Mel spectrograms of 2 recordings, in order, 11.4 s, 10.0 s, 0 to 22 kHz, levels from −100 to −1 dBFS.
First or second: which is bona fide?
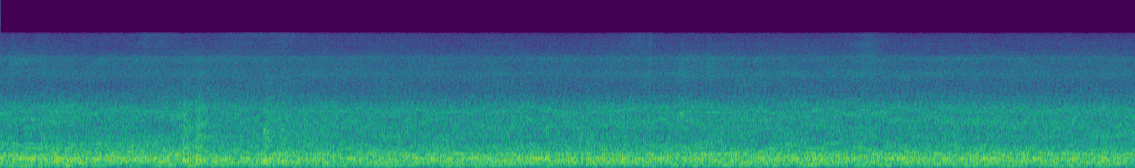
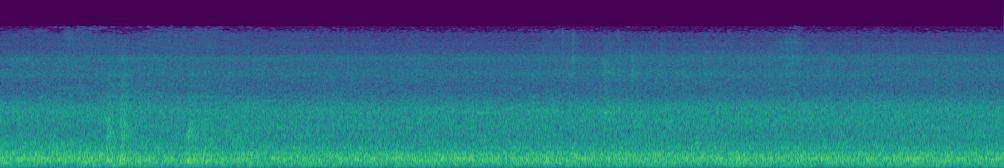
second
